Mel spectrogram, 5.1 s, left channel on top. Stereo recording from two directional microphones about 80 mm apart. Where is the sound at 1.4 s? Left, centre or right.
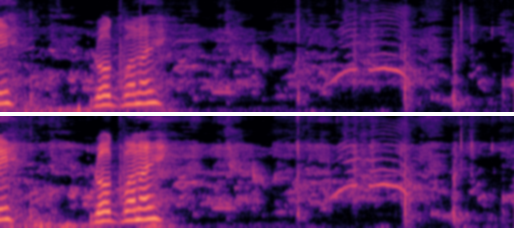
Right.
